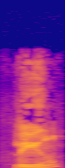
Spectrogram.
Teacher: zero is ling in the second tone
